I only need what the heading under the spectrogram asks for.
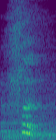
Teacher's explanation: Saat kita bersuara V, kita menggesek bibir bawah kita dengan gigi atas. Lalu kita bersuara V.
